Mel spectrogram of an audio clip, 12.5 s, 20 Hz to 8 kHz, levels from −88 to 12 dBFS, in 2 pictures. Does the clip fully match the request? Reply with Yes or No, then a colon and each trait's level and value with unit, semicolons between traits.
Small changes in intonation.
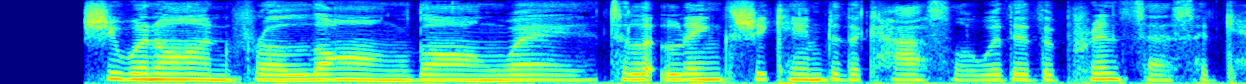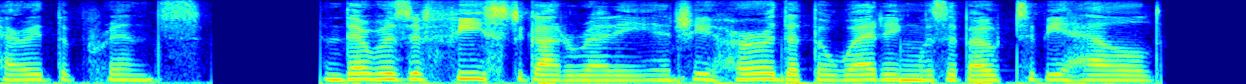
Yes: narrow, 1.8 semitones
